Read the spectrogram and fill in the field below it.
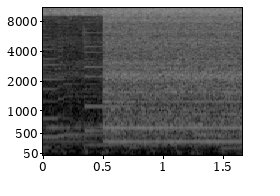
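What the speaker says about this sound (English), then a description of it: "Then grind the eggshells into a fine powder." A blender grinding eggshells into fine powder kicks on partway through, a sudden loud, steady whirring motor drone that fills the rest of the moment after a quieter hum.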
